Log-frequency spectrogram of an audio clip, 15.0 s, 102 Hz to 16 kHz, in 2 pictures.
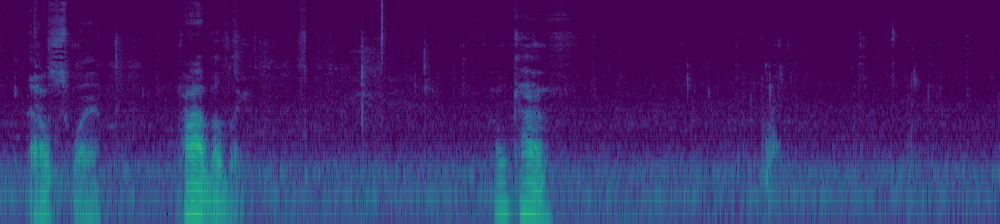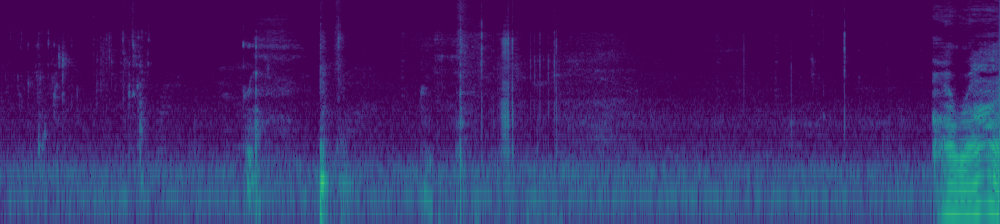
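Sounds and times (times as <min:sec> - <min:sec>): person chewing food: 0:04.3 - 0:09.6.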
